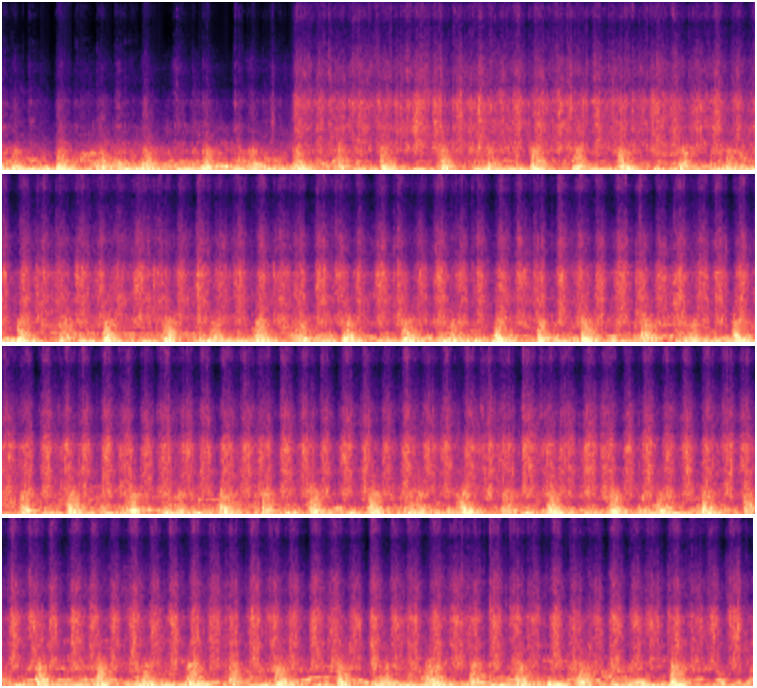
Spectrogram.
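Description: An Afro-Brazilian percussion ensemble playing a steady, driving rhythm on hand drums and bead-netted shakers (xequerês). The sound grows fuller and brighter about three seconds in.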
